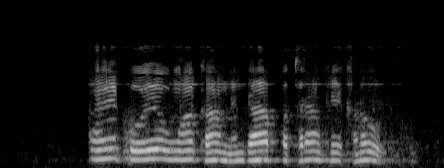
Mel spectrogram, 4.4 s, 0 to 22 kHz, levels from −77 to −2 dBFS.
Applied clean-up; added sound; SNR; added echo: neural separator model SepFormer DNS4.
